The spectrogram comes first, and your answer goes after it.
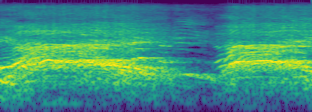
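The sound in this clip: A crowd at a devotional gathering chants slogans together in loud, sustained unison, dips briefly into a lull, then resumes at full strength.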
